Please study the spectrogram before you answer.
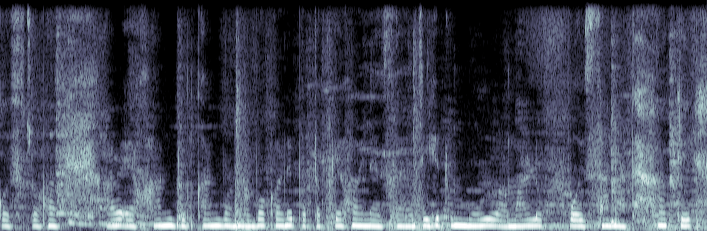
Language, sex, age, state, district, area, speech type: Assamese, female, 45-60, Assam, Charaideo, rural, spontaneous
